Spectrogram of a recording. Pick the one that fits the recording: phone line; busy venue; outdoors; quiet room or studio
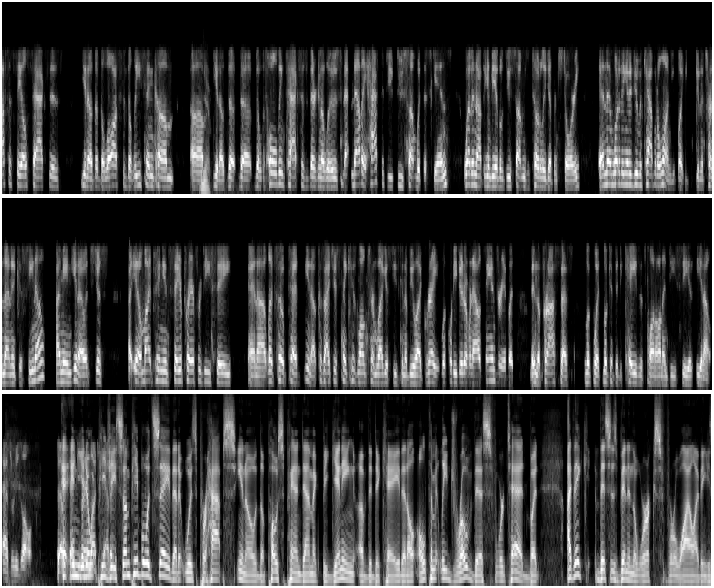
phone line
